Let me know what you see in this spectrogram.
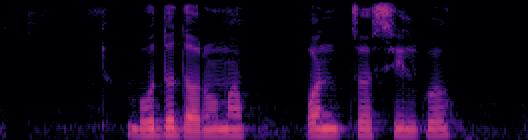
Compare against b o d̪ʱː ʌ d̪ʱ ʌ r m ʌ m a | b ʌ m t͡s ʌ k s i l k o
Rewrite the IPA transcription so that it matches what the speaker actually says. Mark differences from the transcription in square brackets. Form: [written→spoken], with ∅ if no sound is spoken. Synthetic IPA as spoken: b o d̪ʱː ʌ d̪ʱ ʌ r m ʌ m a | [b→p] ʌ [m→n] t͡s ʌ [k→∅] s i l k o

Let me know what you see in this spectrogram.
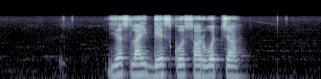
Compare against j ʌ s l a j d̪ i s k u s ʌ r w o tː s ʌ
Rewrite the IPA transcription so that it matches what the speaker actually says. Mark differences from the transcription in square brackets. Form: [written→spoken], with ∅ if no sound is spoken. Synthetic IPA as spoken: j ʌ s l a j d̪ [i→e] s k [u→o] s ʌ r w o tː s ʌ

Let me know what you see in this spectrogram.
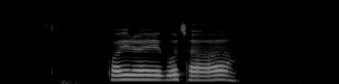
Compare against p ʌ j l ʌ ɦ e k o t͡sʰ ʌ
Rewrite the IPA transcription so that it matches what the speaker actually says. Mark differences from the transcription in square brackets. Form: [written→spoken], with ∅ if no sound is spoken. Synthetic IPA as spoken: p ʌ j [l→ɾ] ʌ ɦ e k o t͡sʰ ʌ

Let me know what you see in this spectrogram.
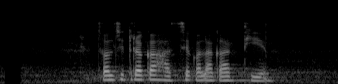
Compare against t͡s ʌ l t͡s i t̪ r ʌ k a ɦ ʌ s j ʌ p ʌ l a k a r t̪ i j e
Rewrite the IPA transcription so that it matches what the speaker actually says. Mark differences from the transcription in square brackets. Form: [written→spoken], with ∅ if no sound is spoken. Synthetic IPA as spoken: t͡s ʌ l t͡s i t̪ r ʌ k a ɦ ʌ s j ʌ [p→k] ʌ l a k a r [t̪→t̪ʰ] i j e

